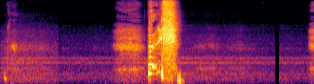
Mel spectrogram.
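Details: Single forceful sneeze with an indrawn breath before the explosive burst, then quiet room noise; from a recording of natural and first-time deliberately induced sneezes.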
